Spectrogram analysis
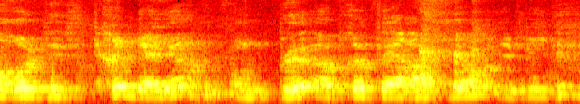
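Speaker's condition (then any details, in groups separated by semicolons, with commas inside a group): Cerebral palsy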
